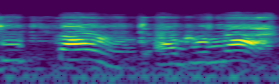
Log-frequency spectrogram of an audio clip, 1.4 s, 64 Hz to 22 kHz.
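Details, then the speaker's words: Brief, thin, tinny synthetic voice prompt in English from a rechargeable upper-arm blood pressure monitor (cuff for 22–42 cm arms, worn at heart level) during a roughly 30-second measurement; the voice prompt can be switched off. "voilà, vous avez une voix qui est désactivable. Alors, ce sont des instructions qui ne sont qu'en anglais, donc d'un intérêt limité pour certaines personnes, mais on peut facilement la désactiver."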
